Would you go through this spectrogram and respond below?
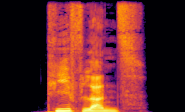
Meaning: genitive singular of Tiefland
- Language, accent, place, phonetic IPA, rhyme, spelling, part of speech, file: German, Germany, Berlin, [ˈtiːfˌlant͡s], -iːflant͡s, Tieflands, noun, De-Tieflands.ogg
